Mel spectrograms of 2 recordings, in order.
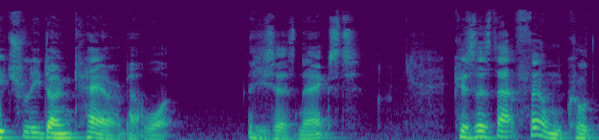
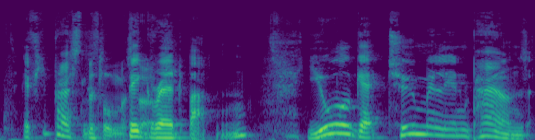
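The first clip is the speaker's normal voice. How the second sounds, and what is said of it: Slightly evil character voice. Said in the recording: “Give him a voice. ... we've got a slightly evil voice going on here. Just not too evil”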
